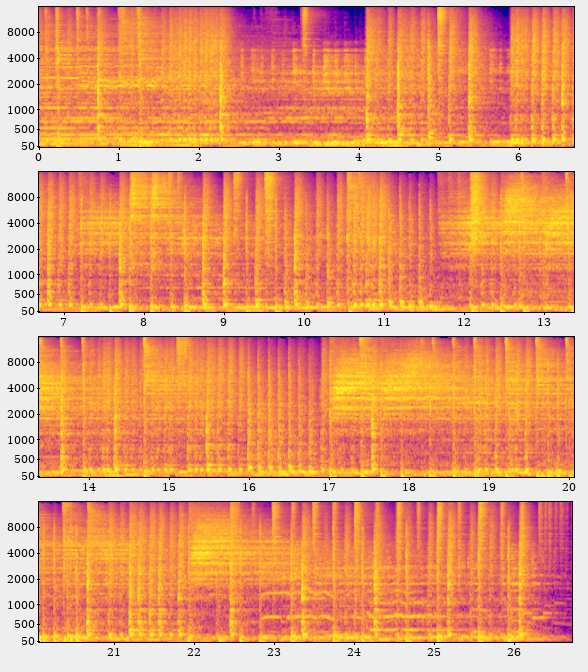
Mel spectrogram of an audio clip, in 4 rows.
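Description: Yamaha acoustic drum kit played live and busily, with bass drum, snare and cymbals, going into a drum solo in 19/8 time about halfway through.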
